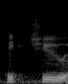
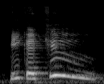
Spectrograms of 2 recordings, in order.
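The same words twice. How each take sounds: First: Said in the usual way. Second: Very high, squeaky creature cry; Pikachu. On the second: Acted. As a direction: chirp the name out loudly like a little cartoon monster. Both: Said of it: "Pikachu and Eevee don't have a voice".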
